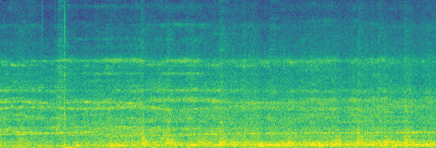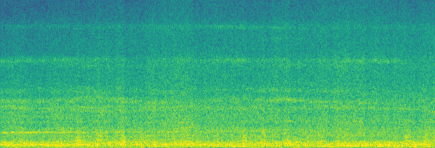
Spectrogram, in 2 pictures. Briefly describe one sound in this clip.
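Train wheels screech on the rails.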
